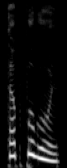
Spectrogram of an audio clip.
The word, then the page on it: ದಾಪುಗಾಲು: dāpugālu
